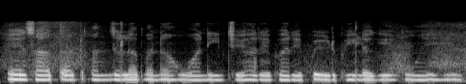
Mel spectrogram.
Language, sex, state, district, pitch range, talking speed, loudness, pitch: Hindi, female, Madhya Pradesh, Bhopal, 210-220 Hz, 180 wpm, -15 LUFS, 215 Hz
